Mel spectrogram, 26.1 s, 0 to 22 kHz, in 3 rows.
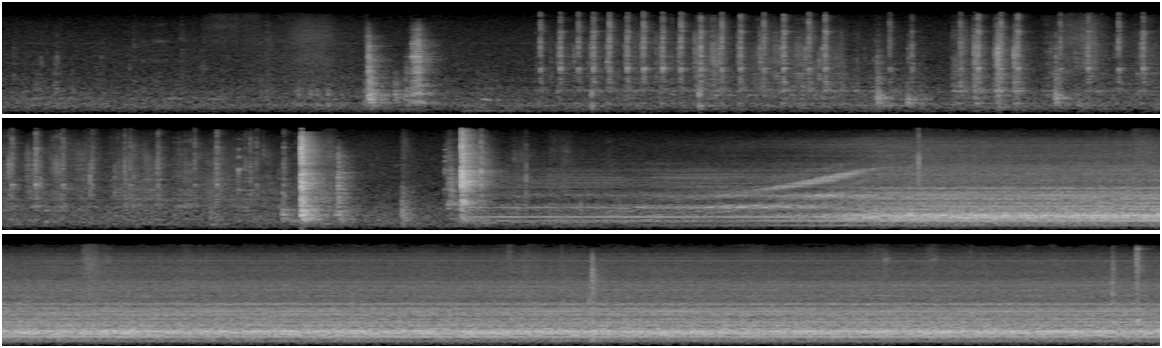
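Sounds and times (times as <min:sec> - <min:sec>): sewing machine clutch ticking: 0:04.0 - 0:10.9
electric motor humming and whining: 0:12.3 - 0:26.0.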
